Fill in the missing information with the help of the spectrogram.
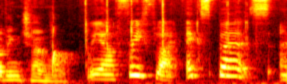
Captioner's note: pop sound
